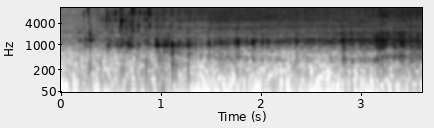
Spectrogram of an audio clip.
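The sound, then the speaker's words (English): A bottle of fizzy cider with apple brandy, triple sec and sherry being opened and poured, with a steady hiss and lots of tiny crackling pops from bubbles that continue throughout, no voices. “Right, let's open this one.”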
